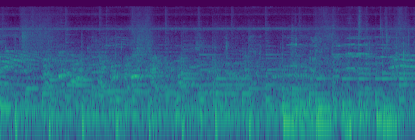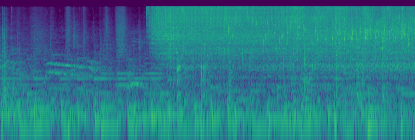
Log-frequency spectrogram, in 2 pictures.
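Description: After a quiet start, minced garlic goes into hot cooking oil in a wok about eleven seconds in and sizzles loudly and steadily while being stirred with a spatula.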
